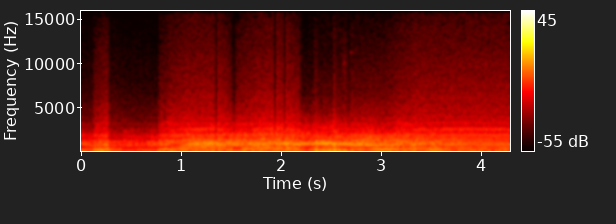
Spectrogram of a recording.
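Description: Tyres squeal through a corner.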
